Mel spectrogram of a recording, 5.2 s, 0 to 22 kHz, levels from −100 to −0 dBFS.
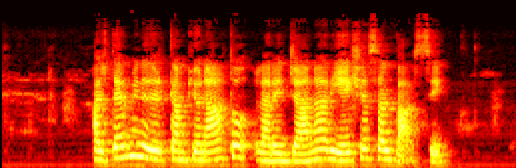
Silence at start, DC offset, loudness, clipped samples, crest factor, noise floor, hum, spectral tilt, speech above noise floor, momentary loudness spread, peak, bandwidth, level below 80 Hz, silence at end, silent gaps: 0.95 s; under 0.1%; -13 LUFS; under 0.1%; 14 dB; -51 dBFS; none; -5 dB/octave; 38 dB; 6 LU; 0 dBFS; 11 kHz; -50 dBFS; 0.7 s; none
